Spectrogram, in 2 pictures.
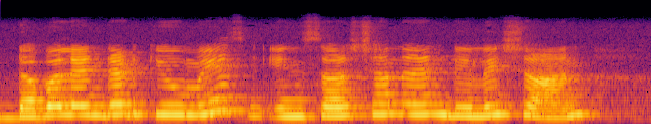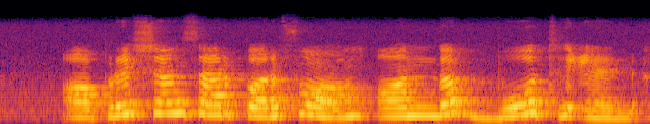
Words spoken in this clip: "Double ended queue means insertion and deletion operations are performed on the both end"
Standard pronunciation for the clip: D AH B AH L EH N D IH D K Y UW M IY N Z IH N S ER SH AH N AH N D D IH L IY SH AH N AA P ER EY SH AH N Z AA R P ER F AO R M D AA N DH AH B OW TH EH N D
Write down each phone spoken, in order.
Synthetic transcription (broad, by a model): D AH B AH L EH N D IH D K Y UW M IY Z IH N S ER SH AH N AH N D D IH L IY SH AH N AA P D EY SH AH N S AA R P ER F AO R M AA N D AH B OW T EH N D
